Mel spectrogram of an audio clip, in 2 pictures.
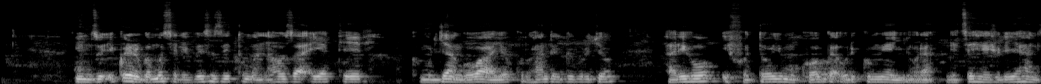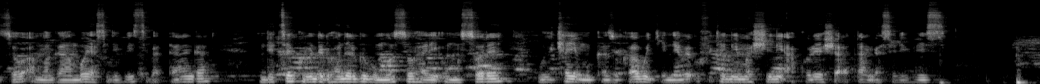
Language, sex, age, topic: Kinyarwanda, male, 25-35, finance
